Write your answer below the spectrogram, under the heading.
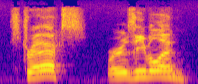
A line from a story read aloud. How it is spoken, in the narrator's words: You shout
